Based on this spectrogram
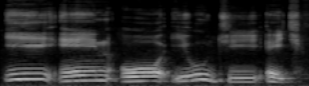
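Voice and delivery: ই এন ও ইউ জি এইচ spelled very slowly, letter by letter; slow letter spelling. Shown as a demonstration. Teacher spelling out ENOUGH for students, very slowly. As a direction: drag out each letter so students can follow. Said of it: "বানান কি দেওয়া আছে?".

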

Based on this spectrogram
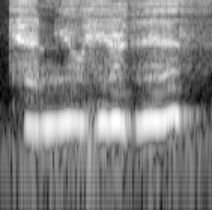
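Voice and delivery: high, slow, muffled mouse voice; mouse mumbling into pillow. A narrator's reading. Mouse testing Bear's ears from a pillow, high muffled mumble. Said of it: "Mouse mumbled into the pillow".

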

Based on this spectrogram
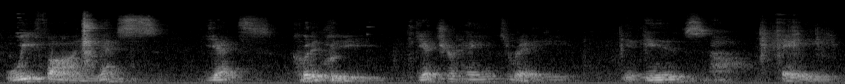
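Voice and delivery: hushed, slow showman build-up to the reveal; mock magician patter. Magician to audience, hushed mock-grand patter. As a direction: ham up the hushed magic-act announcer.

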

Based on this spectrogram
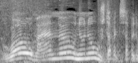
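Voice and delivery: loud, very high-pitched panic; alarmed yelp. Real, not acted. Player startled by an attacker in the game, panicked shouting.

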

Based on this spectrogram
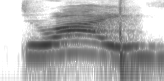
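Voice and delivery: teacher shows drive, not driver, to the class; correct form. Shown as a demonstration. Teacher models drive without the final er. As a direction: drive with no extra syllable at the end. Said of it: "không gọi là driver".

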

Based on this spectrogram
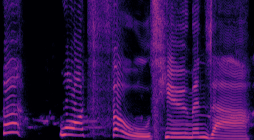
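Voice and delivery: high, slow, scornful character voice; rude voice. Acted. A stranger mocking Dot by the kangaroo, rude. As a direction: sneer at the foolish girl. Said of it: "she heard a rude voice".

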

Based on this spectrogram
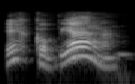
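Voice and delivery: sarcastic jab. Real, not acted. Sarcasmo sobre copiar.

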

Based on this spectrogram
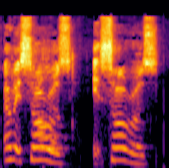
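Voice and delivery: ordinary talk, nothing marked

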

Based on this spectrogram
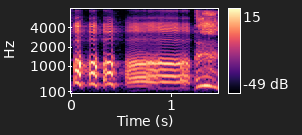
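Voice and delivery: high, drawn-out mock laugh; gleeful laugh. Homeowner delighted at being independent, hammed-up laughing.

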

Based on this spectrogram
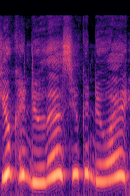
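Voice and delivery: very high, loud cheerleading; imitated peppy encouragement. Scanner staff egging on a nervous patient, mock cheery. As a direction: cheer them on in a squeaky sing-song.

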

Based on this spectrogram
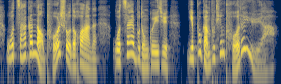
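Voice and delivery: lightly voiced dutiful daughter-in-law; a hint of a flustered young wife; eager young wife. A narrator's reading. Daughter-in-law protests obedience.

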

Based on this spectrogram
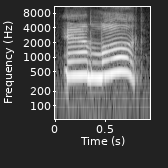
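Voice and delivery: very high little bear squeal; high-pitched baby bear voice; Little Honey. A narrator's reading. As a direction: squeal it as a tiny bear cub. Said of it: "squealed little Honey in his little bear voice".

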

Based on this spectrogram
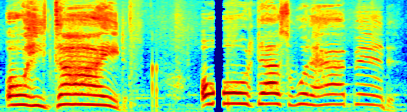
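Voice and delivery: loud, slow, stunned; dawning horror, drawn out; shocked realization. Real, not acted. Realizes character died.

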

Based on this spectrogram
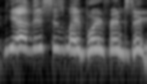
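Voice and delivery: very high put-on girl voice; mock girl voice. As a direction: mimic her in a squeaky-high pitch. Voicing the girl showing her drawing.

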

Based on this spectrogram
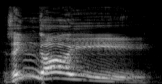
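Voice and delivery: high, drawn-out magic word called loud; wizard voice. A narrator's reading. Boy wizard calling out the magic word, high loud wizard call. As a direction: intone it like a spell. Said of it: "In my best wizard voice, I called out".

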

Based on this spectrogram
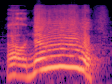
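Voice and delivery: high, loud frightened pleading; scared no no no. Real, not acted. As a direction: panic as the jump goes wrong. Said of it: "this is scaring me to death".

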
